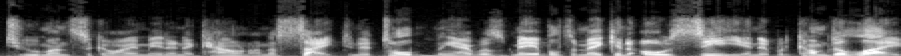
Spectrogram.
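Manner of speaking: rapid-fire, super speedy anime narrator delivery. Starting a story in super speedy anime narration mode. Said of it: "I'm gonna say this in like super speedy anime narration mode".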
